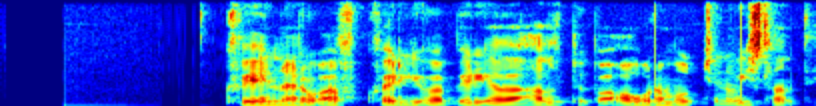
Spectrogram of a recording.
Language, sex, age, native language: Icelandic, male, 40-49, Icelandic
